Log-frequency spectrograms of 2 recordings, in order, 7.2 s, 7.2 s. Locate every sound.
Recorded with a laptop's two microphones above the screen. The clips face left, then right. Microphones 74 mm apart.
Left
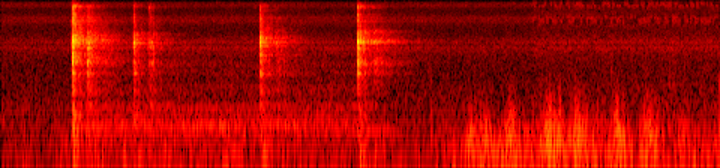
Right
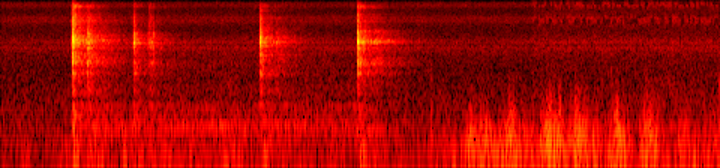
0.7 s typing on a keyboard: 15° left (ahead or behind), 2 m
